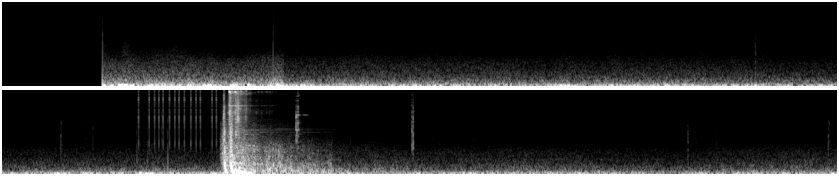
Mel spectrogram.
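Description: A fire burns with a low, steady rumble.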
